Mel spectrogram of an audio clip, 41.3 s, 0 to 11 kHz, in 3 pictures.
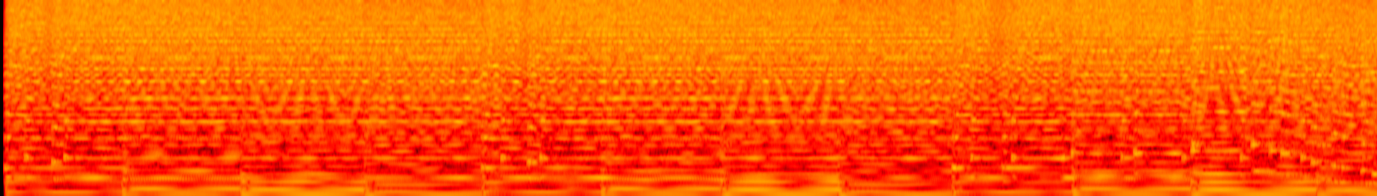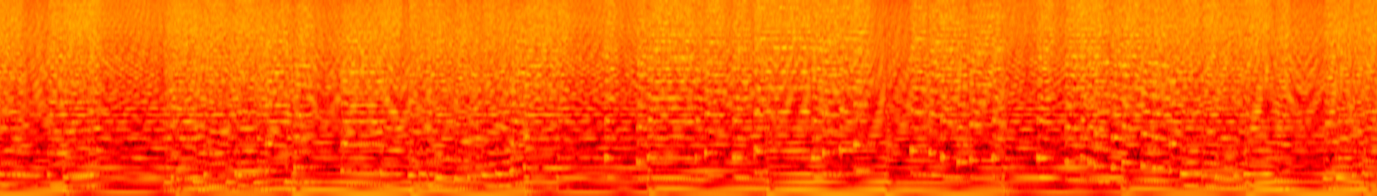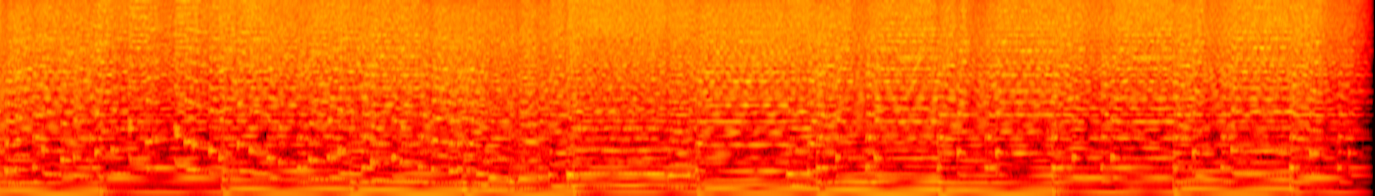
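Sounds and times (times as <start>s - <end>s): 
Moog and E-mu Proteus VX synthesizer: 0.0s - 41.2s.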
